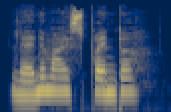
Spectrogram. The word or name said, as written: landevejssprinter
